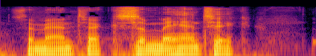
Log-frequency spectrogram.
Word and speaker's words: Symantec: Now, the agencies utilized intelligence gathered by Symantec. Is that how you say it? – I think so. Symantec.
